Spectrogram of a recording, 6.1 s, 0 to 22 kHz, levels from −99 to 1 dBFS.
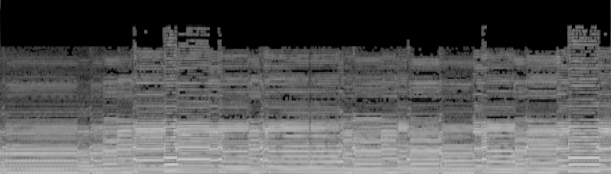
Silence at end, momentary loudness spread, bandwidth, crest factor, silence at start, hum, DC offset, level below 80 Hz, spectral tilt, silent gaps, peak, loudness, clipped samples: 0 s; 4 LU; 19 kHz; 14 dB; 0 s; none; under 0.1%; -74 dBFS; -0.5 dB/octave; none; -6 dBFS; -19 LUFS; under 0.1%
